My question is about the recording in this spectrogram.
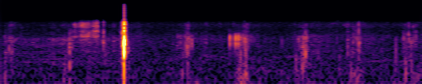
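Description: Footsteps on a gravel footpath at a steady walking pace, about two steps a second. One loud, sharp click a little over a second in.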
